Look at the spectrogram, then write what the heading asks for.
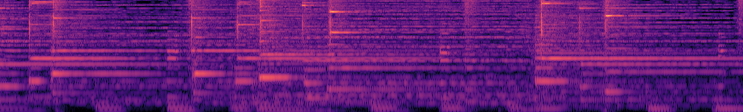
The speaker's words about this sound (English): Now, let's move to this cheery bell and vibe sample that I've taken most of the low end out of and increased the high end on.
